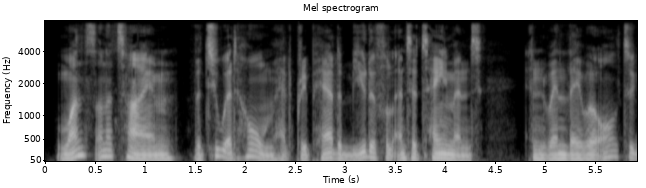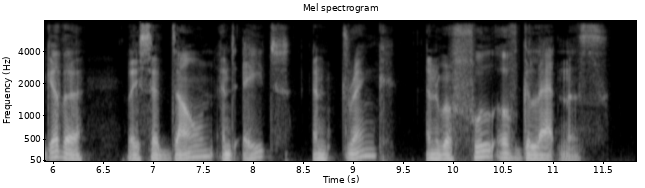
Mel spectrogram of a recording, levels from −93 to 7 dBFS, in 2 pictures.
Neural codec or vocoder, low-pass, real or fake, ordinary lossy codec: none; 7.2 kHz; real; AAC, 48 kbps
